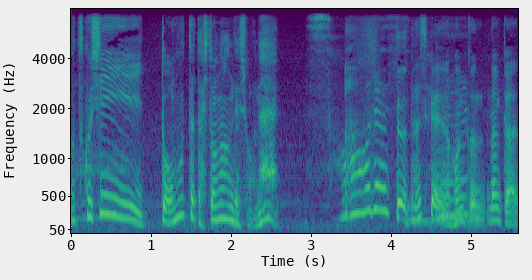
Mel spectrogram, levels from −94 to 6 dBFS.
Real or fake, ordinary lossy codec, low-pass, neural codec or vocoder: real; none; 7.2 kHz; none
